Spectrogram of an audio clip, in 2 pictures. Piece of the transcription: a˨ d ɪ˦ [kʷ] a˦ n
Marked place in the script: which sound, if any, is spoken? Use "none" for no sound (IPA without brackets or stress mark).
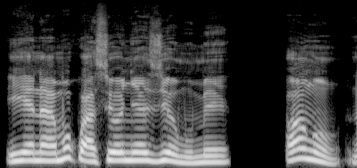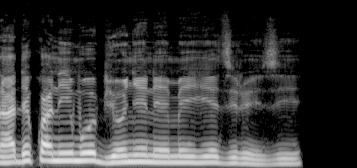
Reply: kʷ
